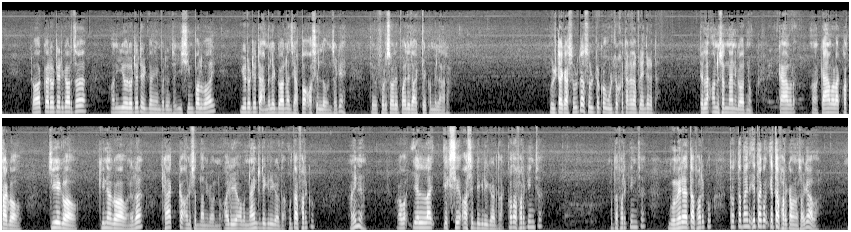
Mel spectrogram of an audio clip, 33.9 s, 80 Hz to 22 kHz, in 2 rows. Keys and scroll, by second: 24.1 ctrl+z, 30.5 ctrl+alt+z.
